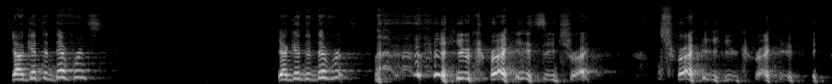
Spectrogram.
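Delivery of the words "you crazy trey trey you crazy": laughing. Real, not acted. Laughing at the cameraman.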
